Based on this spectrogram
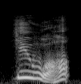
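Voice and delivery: put-on high, affronted young woman; indignant lass.

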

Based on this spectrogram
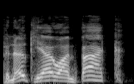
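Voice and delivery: father announcing he's home; calling out. A narrator's reading. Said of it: "Geppetto call from outside".

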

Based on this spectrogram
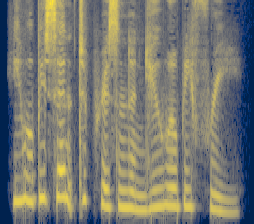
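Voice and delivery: put-on high, confident girl's voice; a fearless friend pointing out the bright side; bold imaginary friend Mary. A narrator's reading. Mary reassures Lucinda, high and sure. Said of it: "pointed out the imaginary Mary".

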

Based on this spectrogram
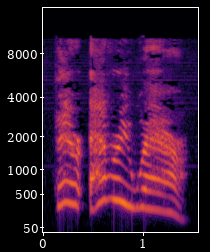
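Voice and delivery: high, alarmed exclamation; panicked cry. A narrator's reading. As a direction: cry out as the spiders close in. Panicked at spiders all around.

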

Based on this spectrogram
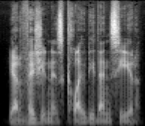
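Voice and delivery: plain reading voice

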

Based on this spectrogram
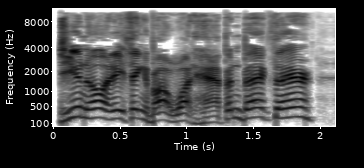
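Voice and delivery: fast, high frightened questioning; panicked. A narrator's reading. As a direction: blurt it out in a panic. Panicked driver after explosion.

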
